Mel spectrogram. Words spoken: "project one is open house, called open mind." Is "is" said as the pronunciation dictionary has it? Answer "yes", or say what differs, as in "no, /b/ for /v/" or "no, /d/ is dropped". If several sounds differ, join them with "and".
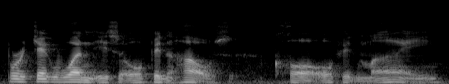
no, /s/ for /z/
